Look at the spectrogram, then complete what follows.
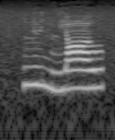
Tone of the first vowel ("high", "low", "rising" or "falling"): falling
